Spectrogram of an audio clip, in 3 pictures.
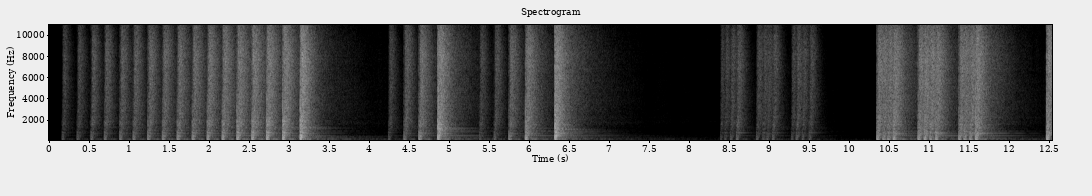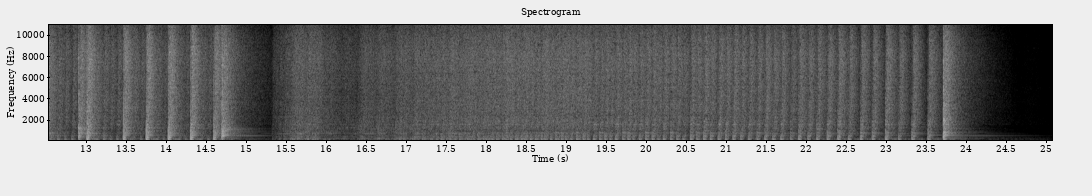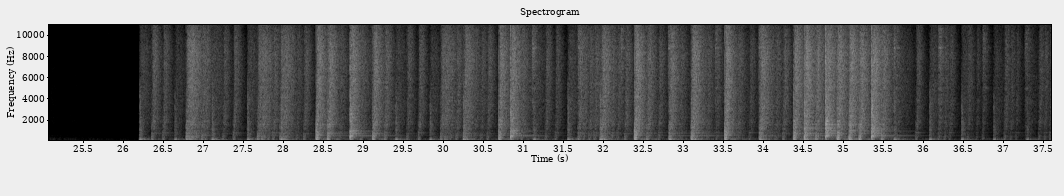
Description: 5x14 Supra; Ludwig

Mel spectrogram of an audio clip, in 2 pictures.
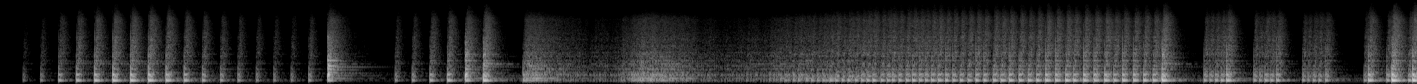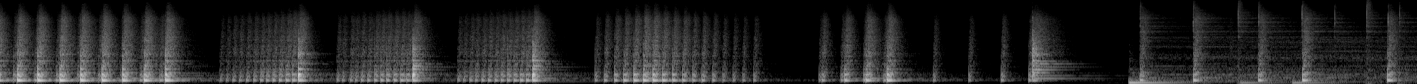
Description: Gretsch 5x14 Spun B

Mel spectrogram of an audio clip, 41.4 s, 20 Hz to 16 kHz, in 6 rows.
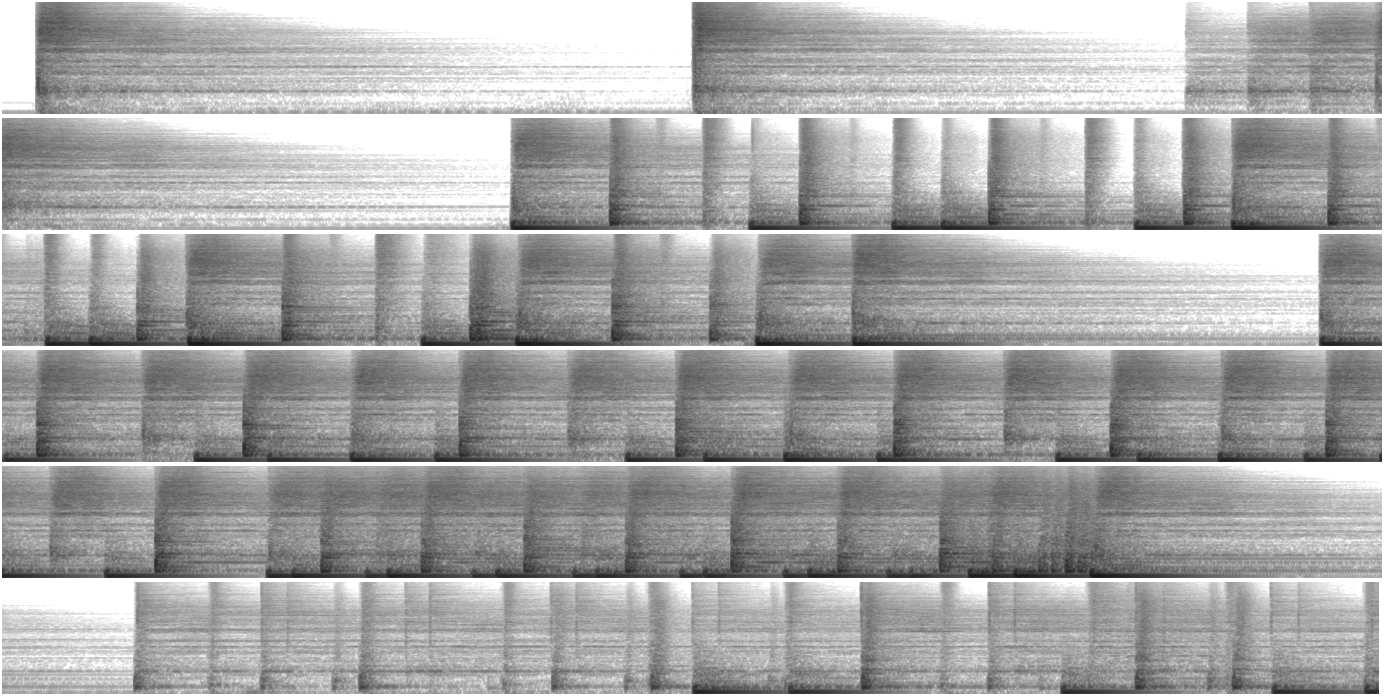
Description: Sabian 11 Proto

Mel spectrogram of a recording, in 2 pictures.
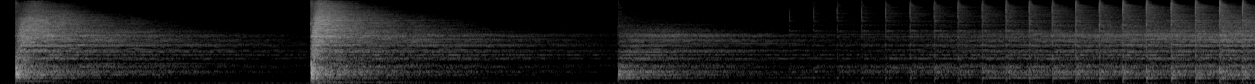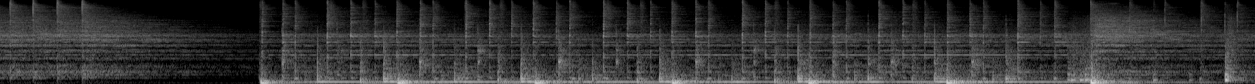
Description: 18 K Ist, Zildjian

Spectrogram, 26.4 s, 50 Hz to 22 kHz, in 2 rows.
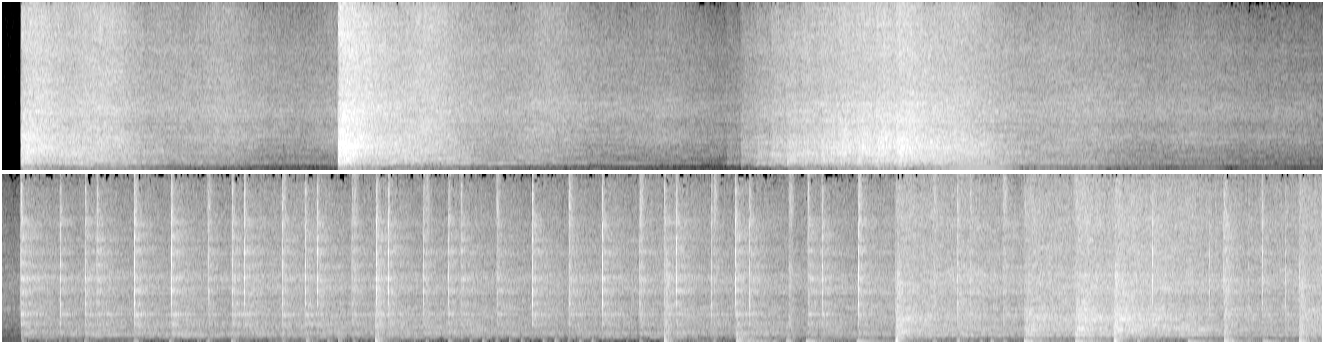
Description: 22 A Swish, Zildjian

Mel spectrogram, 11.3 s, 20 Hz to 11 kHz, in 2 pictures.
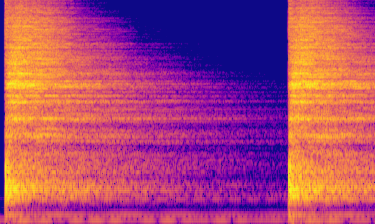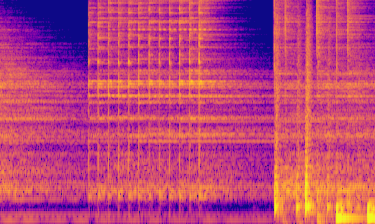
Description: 20 paiste Trad

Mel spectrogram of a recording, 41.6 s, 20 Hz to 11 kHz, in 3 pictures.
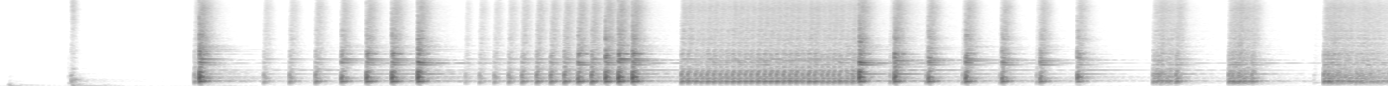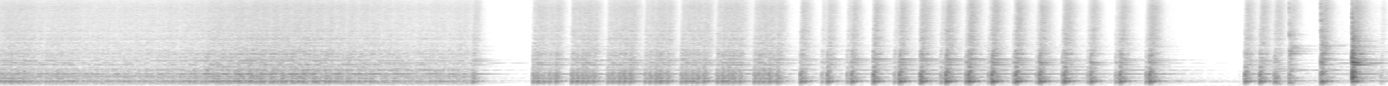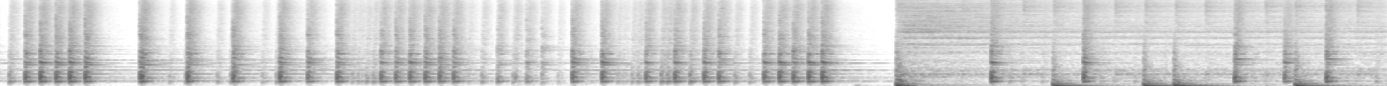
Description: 6.5x13 birdseye maple; Heavy

